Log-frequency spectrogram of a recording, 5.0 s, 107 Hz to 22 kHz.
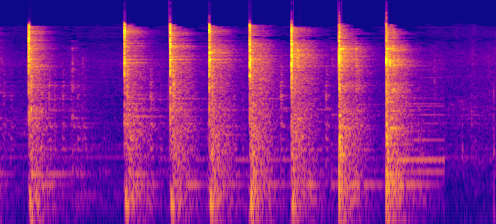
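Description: Metal being hammered to bend it 90 degrees for a DIY ring flash, seven sharp ringing blows in a steady rhythm, close and loud, each ringing off briefly.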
